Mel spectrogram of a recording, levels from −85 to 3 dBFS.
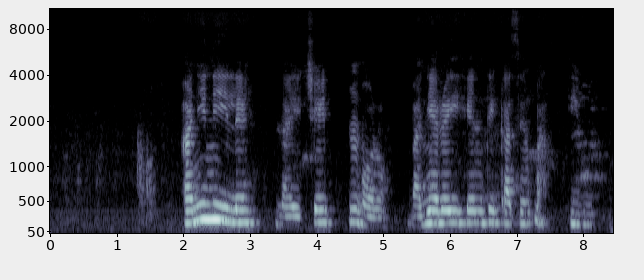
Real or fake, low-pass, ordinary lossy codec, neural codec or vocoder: real; none; none; none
